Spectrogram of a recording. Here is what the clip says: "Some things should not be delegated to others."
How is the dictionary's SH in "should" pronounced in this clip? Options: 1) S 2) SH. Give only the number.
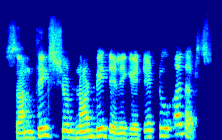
2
